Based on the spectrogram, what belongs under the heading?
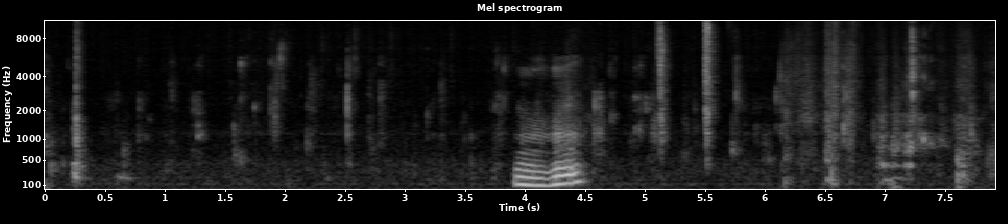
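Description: Close-miked chewing of a mouthful of chicken and noodles: wet mouth clicks and smacks throughout, with a short voiced hum about four seconds in. Paper napkin rustling near the end.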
